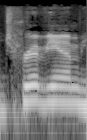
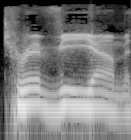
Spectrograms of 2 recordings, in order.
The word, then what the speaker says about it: trivium: What he does is he pronounces it how it would be pronounced in Latin. Well, we're not speaking about it in Latin. We're pronouncing it how we would talk about it in English, and it's called trivium. He can look it up in any dictionary anywhere. Trivium.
